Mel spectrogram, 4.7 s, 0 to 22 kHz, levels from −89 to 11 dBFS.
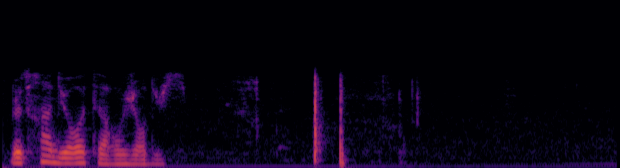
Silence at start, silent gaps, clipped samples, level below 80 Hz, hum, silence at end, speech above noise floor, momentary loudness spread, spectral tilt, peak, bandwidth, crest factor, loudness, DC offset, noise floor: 0.1 s; none; under 0.1%; -68 dBFS; none; 2.05 s; 37 dB; 11 LU; -9.5 dB/octave; -12 dBFS; 4.1 kHz; 30 dB; -39 LUFS; under 0.1%; -75 dBFS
